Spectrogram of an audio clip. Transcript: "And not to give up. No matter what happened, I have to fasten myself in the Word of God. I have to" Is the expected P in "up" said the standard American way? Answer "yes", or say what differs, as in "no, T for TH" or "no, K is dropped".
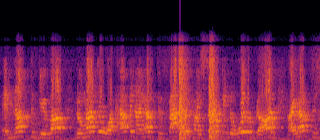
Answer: yes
